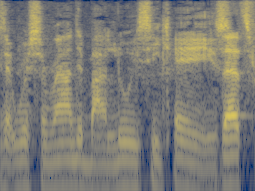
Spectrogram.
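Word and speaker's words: Szekely: My Hungarian grandfather's name was C.K., but it's spelled, it looks like, it's a mess. It's S-Z-E-K-E-L-Y, and it sounds like C.K., though.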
